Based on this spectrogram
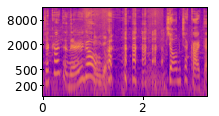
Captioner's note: laughs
